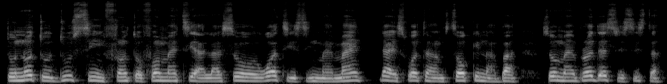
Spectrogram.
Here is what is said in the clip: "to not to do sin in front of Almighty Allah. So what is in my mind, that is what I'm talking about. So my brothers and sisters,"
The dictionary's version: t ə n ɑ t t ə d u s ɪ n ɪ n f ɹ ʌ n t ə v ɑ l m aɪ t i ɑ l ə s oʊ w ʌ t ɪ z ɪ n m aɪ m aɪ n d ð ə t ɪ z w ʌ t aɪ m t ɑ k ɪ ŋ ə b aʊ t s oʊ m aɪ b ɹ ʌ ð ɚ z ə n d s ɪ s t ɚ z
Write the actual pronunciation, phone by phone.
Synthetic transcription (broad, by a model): t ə n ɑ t t ə d u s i ɪ n f ɹ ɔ n t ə f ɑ m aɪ t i ɑ l ə s oʊ w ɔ t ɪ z ɪ n m aɪ m aɪ n d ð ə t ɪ s w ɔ t aɪ m t ɑ k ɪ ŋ ə b aʊ t s oʊ m aɪ b ɹ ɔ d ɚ s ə s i s t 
